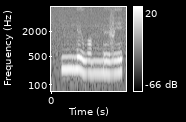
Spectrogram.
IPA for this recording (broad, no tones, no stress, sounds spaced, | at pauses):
nː ø w ɔ nː ø v e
